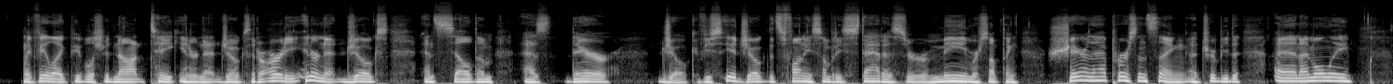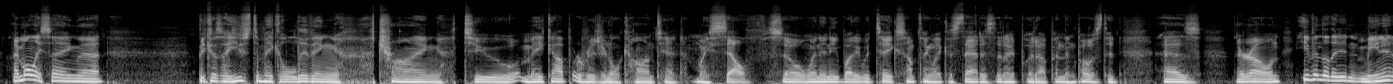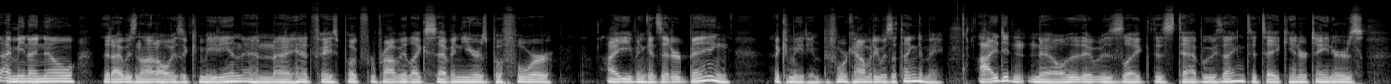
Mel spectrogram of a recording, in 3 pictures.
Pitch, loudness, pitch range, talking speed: 115 Hz, -14 LUFS, 110-130 Hz, 190 wpm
